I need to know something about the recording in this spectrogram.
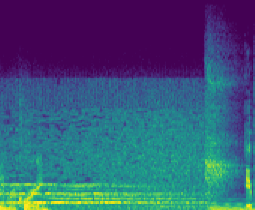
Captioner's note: eerie howl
